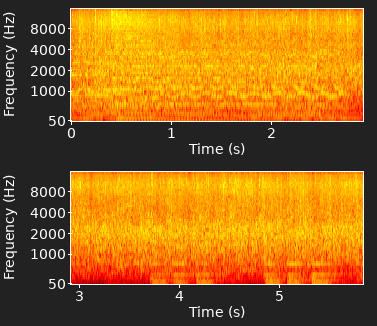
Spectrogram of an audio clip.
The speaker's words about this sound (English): and gentlemen, will you please put your hands together for Harry Hill and the Royal Family of Hill?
